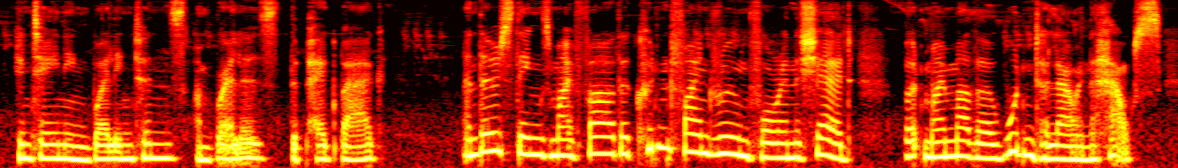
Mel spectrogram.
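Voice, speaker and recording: Soft-grained, husky woman narrator. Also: mid-range voice, dry recording. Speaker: solo performer narrating a story. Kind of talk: scripted first-person literary narration.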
